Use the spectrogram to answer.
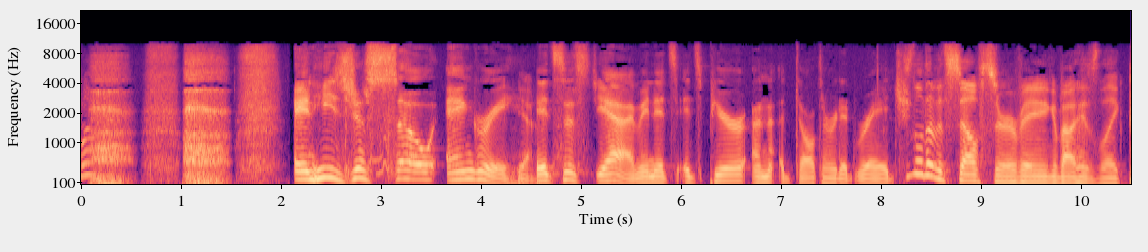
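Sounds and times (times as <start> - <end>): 
voice imitating angry heavy breathing of phone calls: 0.0 - 2.2
speech: 2.1 - 10.4.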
